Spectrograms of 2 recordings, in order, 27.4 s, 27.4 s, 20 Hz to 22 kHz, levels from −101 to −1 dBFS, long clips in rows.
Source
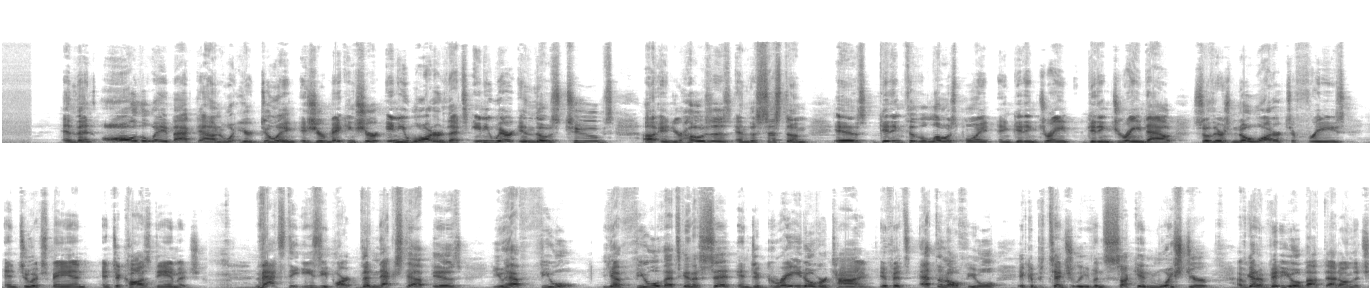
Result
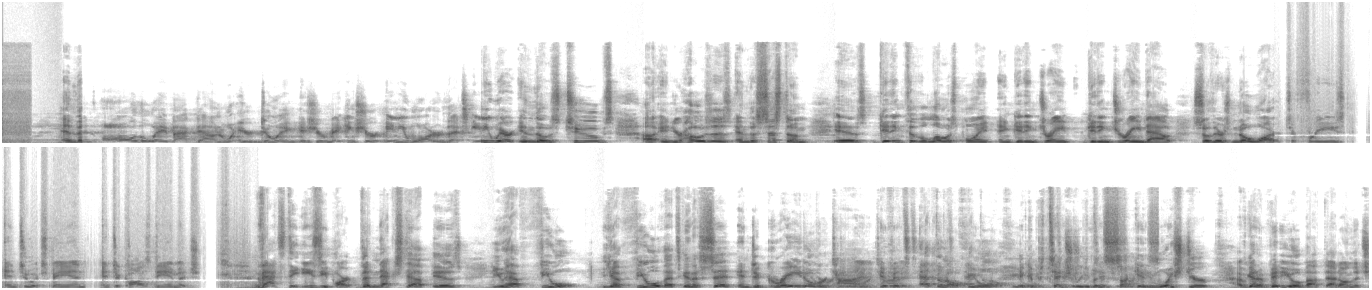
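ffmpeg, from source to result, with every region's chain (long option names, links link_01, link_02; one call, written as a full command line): ffmpeg -i in.wav -filter_complex "[0:a]asettb=1/sr,asplit=3[link_01][link_02][link_03];[link_01]atrim=end=0.794[link_04];[link_02]atrim=start=0.79:end=4.79,asetpts=PTS-STARTPTS,afade=type=in:duration=0.004:curve=qsin,afade=type=out:start_time=3.996:duration=0.004:curve=qsin,acompressor=threshold=-38dB:ratio=12:attack=3.2:release=140:knee=1:detection=peak,acrossover=split=810[link_05][link_06];[link_05]aeval=exprs='val(0)*(1-0.5/2+0.5/2*cos(2*PI*1.7*n/s))':channel_layout=same[link_07];[link_06]aeval=exprs='val(0)*(1-0.5/2-0.5/2*cos(2*PI*1.7*n/s))':channel_layout=same[link_08];[link_07][link_08]amix=inputs=2:normalize=0,highpass=190,equalizer=frequency=200:width_type=q:width=4:gain=4,equalizer=frequency=480:width_type=q:width=4:gain=-4,equalizer=frequency=730:width_type=q:width=4:gain=-8,equalizer=frequency=1100:width_type=q:width=4:gain=9,equalizer=frequency=1800:width_type=q:width=4:gain=9,equalizer=frequency=3300:width_type=q:width=4:gain=-5,lowpass=frequency=5400:width=0.5412,lowpass=frequency=5400:width=1.3066[link_09];[link_03]atrim=start=4.786[link_10];[link_04][link_09]acrossfade=duration=0.004:curve1=hsin:curve2=qsin[link_11];[link_11][link_10]acrossfade=duration=0.004:curve1=qsin:curve2=hsin,asettb=1/sr,asplit=3[link_12][link_13][link_14];[link_12]atrim=end=12.714[link_15];[link_13]atrim=start=12.71:end=16.24,asetpts=PTS-STARTPTS,afade=type=in:duration=0.004:curve=qsin,afade=type=out:start_time=3.526:duration=0.004:curve=qsin,acompressor=threshold=-43dB:ratio=2.5:attack=3.2:release=140:knee=1:detection=peak,aeval=exprs='sgn(val(0))*max(abs(val(0))-0.0015,0)':channel_layout=same,asuperstop=centerf=1300:order=12:qfactor=2.9[link_16];[link_14]atrim=start=16.236[link_17];[link_15][link_16]acrossfade=duration=0.004:curve1=hsin:curve2=qsin[link_18];[link_18][link_17]acrossfade=duration=0.004:curve1=qsin:curve2=hsin,asettb=1/sr,asplit=3[link_19][link_20][link_21];[link_19]atrim=end=21.614[link_22];[link_20]atrim=start=21.61:end=25.24,asetpts=PTS-STARTPTS,afade=type=in:duration=0.004:curve=qsin,afade=type=out:start_time=3.626:duration=0.004:curve=qsin,acompressor=threshold=-29dB:ratio=3:attack=3.2:release=140:knee=1:detection=peak,aecho=1:1:72|442:0.266|0.282,atrim=end_sample=160083[link_23];[link_21]atrim=start=25.236[link_24];[link_22][link_23]acrossfade=duration=0.004:curve1=hsin:curve2=qsin[link_25];[link_25][link_24]acrossfade=duration=0.004:curve1=qsin:curve2=hsin,acrossover=split=380[link_26][link_27];[link_27]acompressor=threshold=-40dB:ratio=2[link_28];[link_26][link_28]amix=inputs=2:normalize=0,bass=frequency=250:gain=-13,treble=frequency=4000:gain=4,acompressor=mode=upward:threshold=-37dB:ratio=2.5" out.wav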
